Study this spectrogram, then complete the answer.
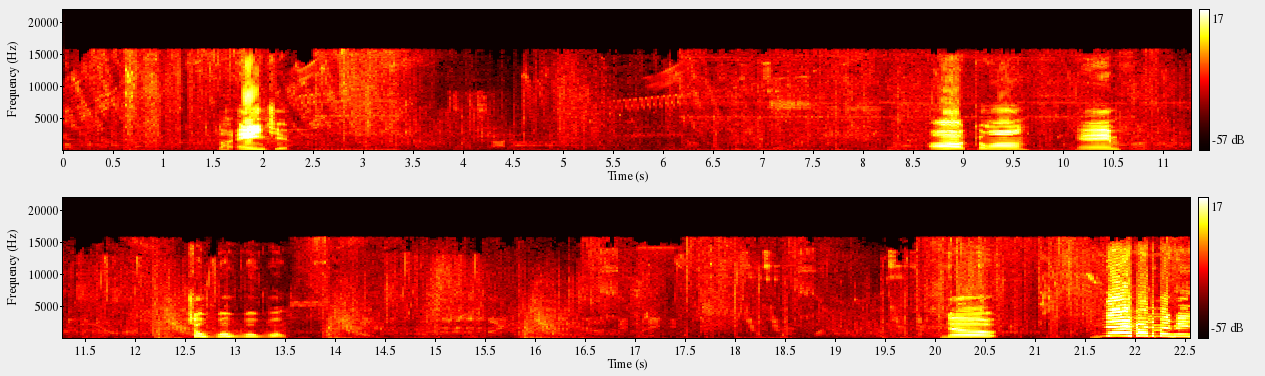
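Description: Crackling energy blasts whoosh and burst.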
